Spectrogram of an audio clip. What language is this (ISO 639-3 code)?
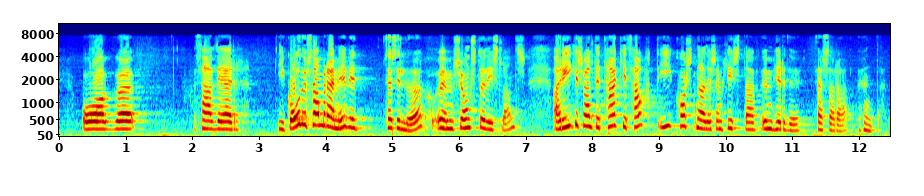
isl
